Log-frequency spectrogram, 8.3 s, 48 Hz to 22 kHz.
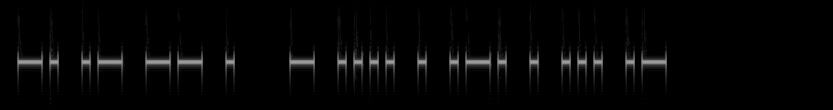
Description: Morse code, heard as a keyed tone, about 15 wpm, 700 Hz. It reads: NAME THERESA
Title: K1USN SST QSO Practice 15wpm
